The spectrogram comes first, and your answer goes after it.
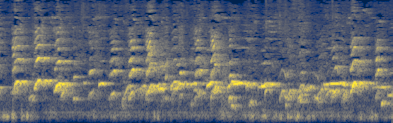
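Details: German Shepherd puppies of a top bloodline, show-quality stock from Bangalore, yipping and barking in a busy chorus: high-pitched, overlapping yelps follow one another rapidly and almost without pause, with several young voices calling at once.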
